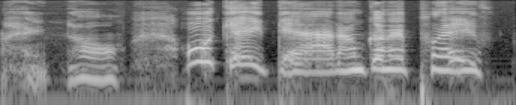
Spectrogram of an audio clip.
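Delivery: put-on high little boy voice; kid voice. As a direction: play a sweet little boy. Child voice.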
